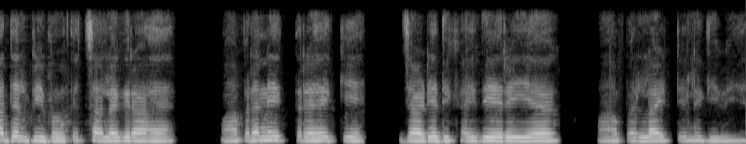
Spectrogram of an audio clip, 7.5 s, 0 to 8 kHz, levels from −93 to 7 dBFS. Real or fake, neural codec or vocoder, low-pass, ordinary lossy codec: real; none; 7.2 kHz; none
